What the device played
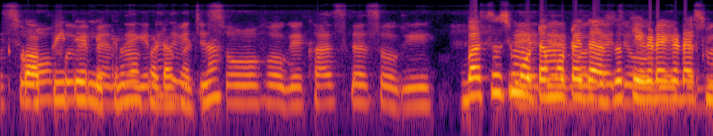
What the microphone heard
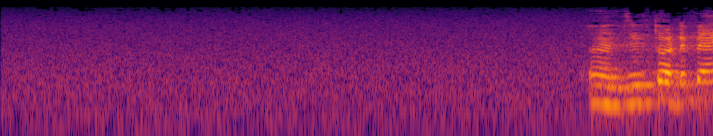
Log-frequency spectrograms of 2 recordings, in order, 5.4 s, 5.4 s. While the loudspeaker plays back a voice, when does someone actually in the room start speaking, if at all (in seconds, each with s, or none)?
4.4 s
